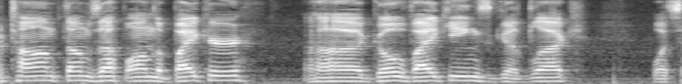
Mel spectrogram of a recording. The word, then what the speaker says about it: bichir: In other news, back to the title, I am actually thinking about getting Victorians again and some bikers. And yes, I pronounce it biker.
